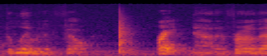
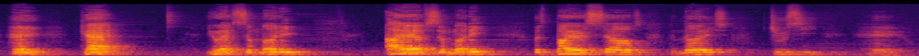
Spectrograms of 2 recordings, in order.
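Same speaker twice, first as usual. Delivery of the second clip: loud, raised dog character voice; eager dog; 5 semitones higher, 15 dB louder than usual. Acted. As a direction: call out heartily as the dog. Dog character proposes buying ham.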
